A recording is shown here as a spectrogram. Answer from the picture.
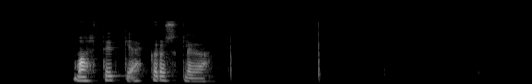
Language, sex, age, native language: Icelandic, female, 40-49, Icelandic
